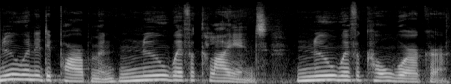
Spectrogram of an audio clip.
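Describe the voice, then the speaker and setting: A woman with a Dutch accent speaks at a fairly slow pace, using a medium pitch and lively intonation. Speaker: webinar presenter, trainer. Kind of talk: lecture.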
